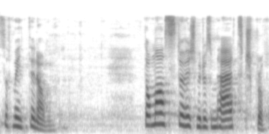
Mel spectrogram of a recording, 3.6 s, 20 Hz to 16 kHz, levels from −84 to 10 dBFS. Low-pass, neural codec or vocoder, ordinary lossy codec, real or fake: 9.9 kHz; autoencoder, 22.05 kHz, a latent of 192 numbers a frame, VITS, trained on one speaker; none; fake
